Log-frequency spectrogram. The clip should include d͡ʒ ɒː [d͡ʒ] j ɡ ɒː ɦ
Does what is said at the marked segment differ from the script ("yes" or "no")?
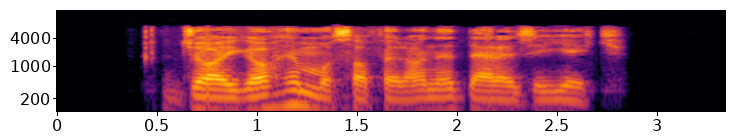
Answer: yes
